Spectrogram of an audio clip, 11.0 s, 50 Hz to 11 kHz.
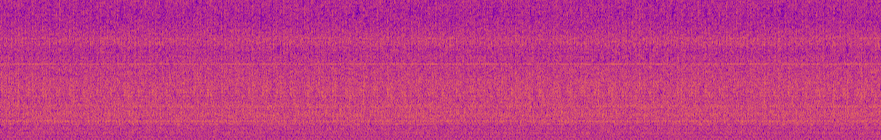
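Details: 2019 Hyundai Tucson 2.0L GDI Nu, 24,000 miles, on Mobil1 5W-20 with a NAPA filter under 1,500 miles old: rapid, even hollow knocking, about four per second, at cold idle. Owner suspects piston slap; switching to 5W-30 only slightly improved it.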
